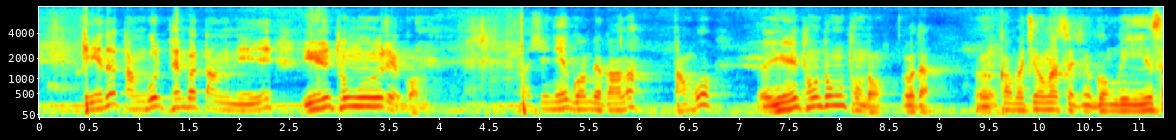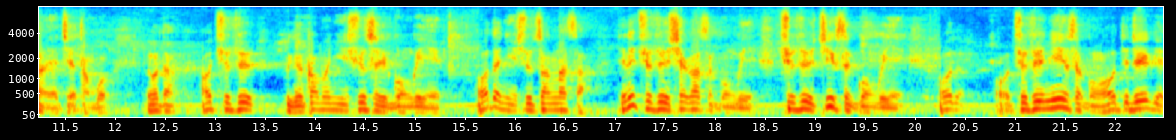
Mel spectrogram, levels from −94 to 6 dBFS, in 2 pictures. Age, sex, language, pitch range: 60-79, male, Italian, 115-160 Hz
